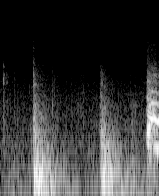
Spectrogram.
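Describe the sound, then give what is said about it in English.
A hammer lands in dull, heavy thuds as a man fixes a glass-fronted cabinet in a bathroom: two evenly spaced knocks, then a louder third blow with a brief higher ring as he hits his finger, and nothing but quiet between the strikes. “Oh, I've hit my finger with a hammer.”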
